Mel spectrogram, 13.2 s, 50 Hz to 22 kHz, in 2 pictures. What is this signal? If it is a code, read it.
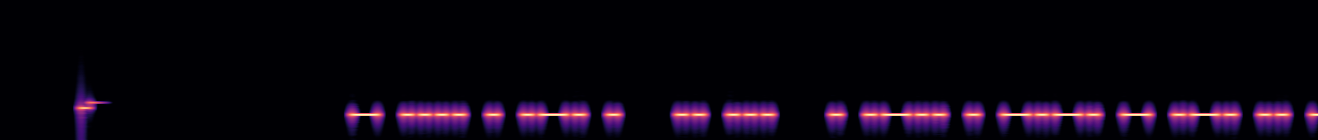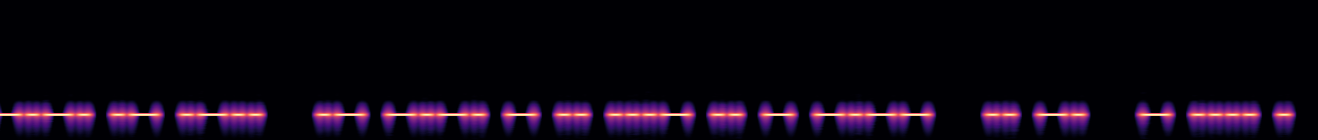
Morse code, heard as a keyed tone, about 28 wpm, 700 Hz. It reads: THERE IS ELECTRICAL ACTIVITY IN THE
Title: Sentences from Top 1000 Words - Review Part 6 - 28wpm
